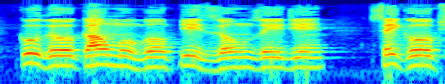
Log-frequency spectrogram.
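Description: A Buddhist monk's male voice in an intoned, chant-like recitation, with a short pause a little past three seconds in.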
